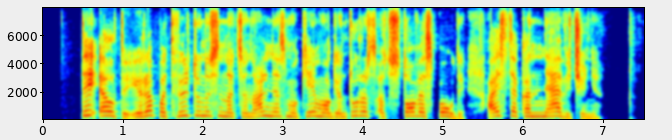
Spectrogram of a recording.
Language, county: Lithuanian, Kaunas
